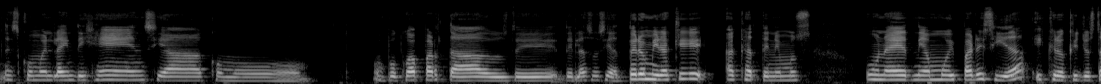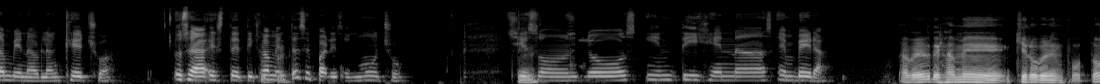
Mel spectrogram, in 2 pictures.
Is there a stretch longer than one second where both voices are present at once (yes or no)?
no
